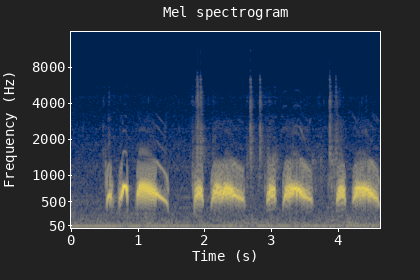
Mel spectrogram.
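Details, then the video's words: Decoy spotted dove cooing to attract wild doves, with a stuttered double note then a long falling coo, followed by three regular short-long phrases. "Tiếng chim cu mồi gù gáy/ chim cu gáy kích bổi nhanh nổi"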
